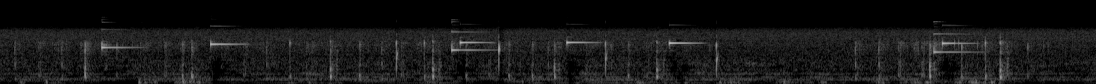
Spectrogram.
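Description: Small items pop with short, high chimes when picked up.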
